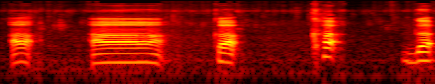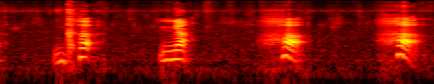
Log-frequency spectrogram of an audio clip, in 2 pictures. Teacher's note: కంఠములు అంటే కంఠము నుండి పుట్టినవి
